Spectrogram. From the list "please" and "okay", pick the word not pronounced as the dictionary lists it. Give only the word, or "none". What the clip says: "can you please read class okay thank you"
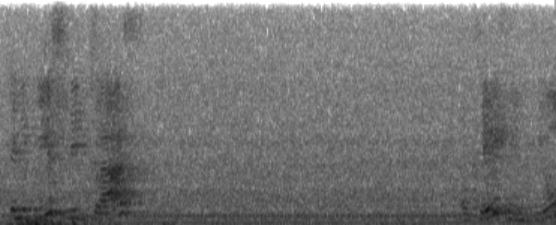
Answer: please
